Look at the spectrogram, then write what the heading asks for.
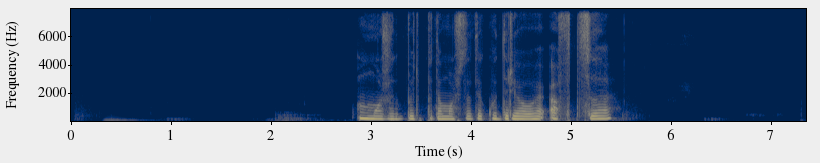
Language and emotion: Russian, angry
